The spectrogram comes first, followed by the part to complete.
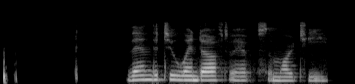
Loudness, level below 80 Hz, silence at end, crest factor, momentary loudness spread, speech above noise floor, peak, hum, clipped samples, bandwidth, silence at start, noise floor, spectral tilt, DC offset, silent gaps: -24 LUFS; -62 dBFS; 0.3 s; 18 dB; 14 LU; 67 dB; -8 dBFS; none; under 0.1%; 7.6 kHz; 0.05 s; -90 dBFS; -7.5 dB/octave; under 0.1%; none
